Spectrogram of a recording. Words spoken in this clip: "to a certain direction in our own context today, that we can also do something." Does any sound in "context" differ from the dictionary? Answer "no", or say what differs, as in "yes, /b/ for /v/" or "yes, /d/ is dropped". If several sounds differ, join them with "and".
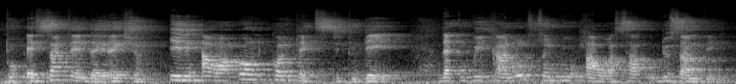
no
